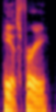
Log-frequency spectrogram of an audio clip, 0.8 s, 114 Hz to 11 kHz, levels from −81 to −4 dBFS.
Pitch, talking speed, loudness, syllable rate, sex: 105 Hz, 230 wpm, -16 LUFS, 4.7 syllables/s, male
